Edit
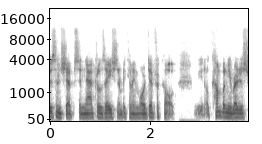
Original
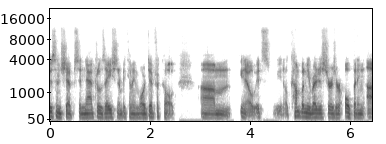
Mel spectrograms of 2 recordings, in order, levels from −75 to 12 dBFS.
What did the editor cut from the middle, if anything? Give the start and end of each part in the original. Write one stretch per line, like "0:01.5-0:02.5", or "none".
0:02.8-0:04.4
